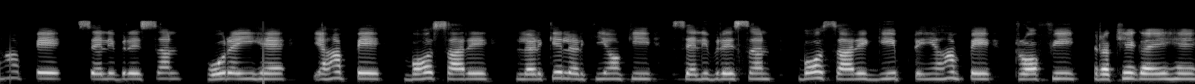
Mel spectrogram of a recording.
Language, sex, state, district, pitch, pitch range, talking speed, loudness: Hindi, female, Bihar, Saran, 255 Hz, 245-265 Hz, 125 wpm, -19 LUFS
